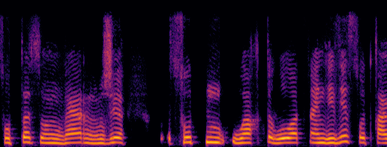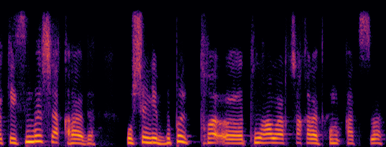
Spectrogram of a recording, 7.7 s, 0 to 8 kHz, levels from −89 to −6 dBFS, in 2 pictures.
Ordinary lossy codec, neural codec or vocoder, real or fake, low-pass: none; codec, 16 kHz, 1 kbps, X-Codec, HuBERT features, trained on general audio; fake; 7.2 kHz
